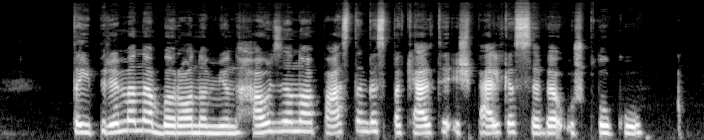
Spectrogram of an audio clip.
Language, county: Lithuanian, Vilnius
